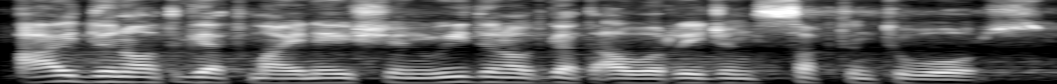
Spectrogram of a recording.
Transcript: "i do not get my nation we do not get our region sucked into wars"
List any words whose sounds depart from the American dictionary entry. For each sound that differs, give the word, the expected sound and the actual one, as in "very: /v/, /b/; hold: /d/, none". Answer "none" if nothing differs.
none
